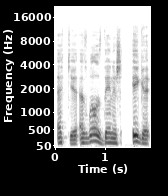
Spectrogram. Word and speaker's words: ekki: This survived into Icelandic with the same spelling, pronounced ekki, as well as Danish ige and Norwegian ikke.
